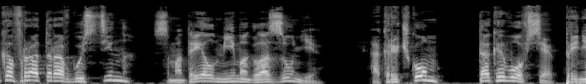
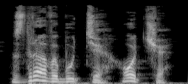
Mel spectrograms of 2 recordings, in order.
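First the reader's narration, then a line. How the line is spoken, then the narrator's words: Shy boy's mumble. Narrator (Russian): промямлил мальчишка, мечтая стать невидимкой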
